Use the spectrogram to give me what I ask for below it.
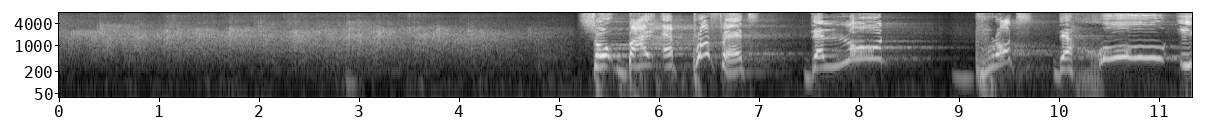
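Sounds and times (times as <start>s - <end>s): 
congregation clapping hands in praise during worship: 0.0s - 5.7s
speech: 5.2s - 8.3s, 9.4s - 11.3s.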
